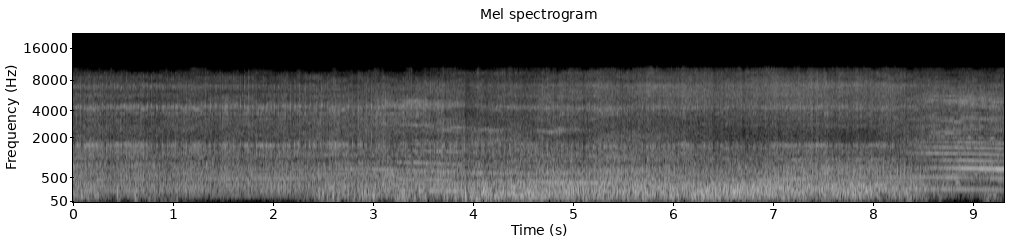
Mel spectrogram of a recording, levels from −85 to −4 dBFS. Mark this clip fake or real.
fake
